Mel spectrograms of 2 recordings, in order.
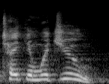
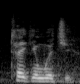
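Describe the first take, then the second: First: Higher-pitched mother's dismissal; acted insistence in a raised pitch; emphatic repeat. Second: Said in the usual way. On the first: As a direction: push the words up high, handing him off.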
